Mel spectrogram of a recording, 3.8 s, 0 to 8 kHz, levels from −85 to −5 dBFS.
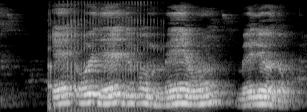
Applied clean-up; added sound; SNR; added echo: none; Burping, eructation; 18 dB; reverberation time 0.6 s.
